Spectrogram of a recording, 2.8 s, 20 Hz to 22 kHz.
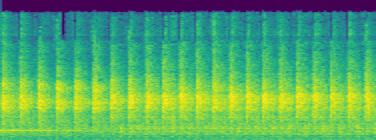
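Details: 2006 Toyota Camry 2.4L with 241,000 miles, restarted after hard starting (jumped timing first suspected): sharp, regular knock about seven per second over a rough idle; knocking engine to be replaced, cause unknown.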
